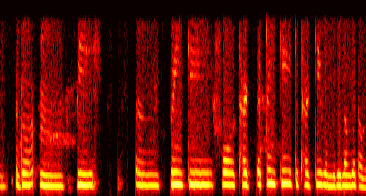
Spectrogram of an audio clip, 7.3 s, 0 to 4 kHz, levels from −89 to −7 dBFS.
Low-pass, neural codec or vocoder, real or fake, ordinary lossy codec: 3.6 kHz; vocoder, 44.1 kHz, 128 mel bands every 256 samples, BigVGAN v2; fake; none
